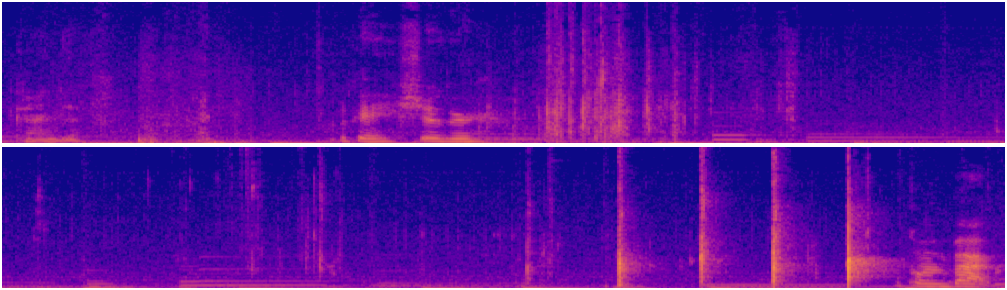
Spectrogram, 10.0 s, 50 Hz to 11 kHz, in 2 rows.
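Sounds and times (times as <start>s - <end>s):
soft background music: 0.0s - 10.0s
sharp hand claps: 8.1s - 9.6s.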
